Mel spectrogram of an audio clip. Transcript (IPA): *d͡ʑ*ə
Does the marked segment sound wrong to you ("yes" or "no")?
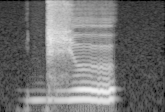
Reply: no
